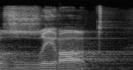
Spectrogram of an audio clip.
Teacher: الصاد التي يخالط لفظها لفظ الزاي نحو الزراط قصد السبيل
